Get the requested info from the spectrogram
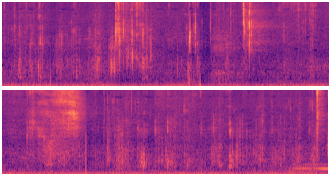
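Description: Biting and chewing crumb-topped cream puffs: crisp crackling crunches of the sugary crust mixed with soft, wet chewing, with a heavier crunch about three to five seconds in. A brief low hum near the end.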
